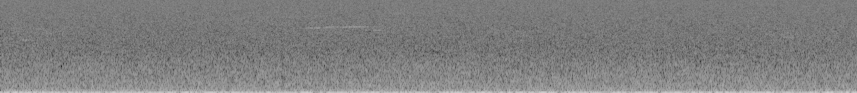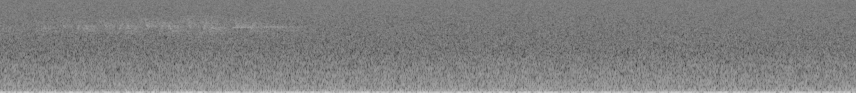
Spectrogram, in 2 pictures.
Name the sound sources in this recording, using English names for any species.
Black-throated Green Warbler, Ovenbird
